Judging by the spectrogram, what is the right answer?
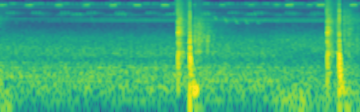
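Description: Insects chirping in a steady pulsing rhythm, broken twice by a sharp double knock, about two seconds in and again near the end.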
